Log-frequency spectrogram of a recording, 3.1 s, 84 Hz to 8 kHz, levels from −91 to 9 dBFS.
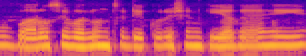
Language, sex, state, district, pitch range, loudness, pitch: Hindi, female, Chhattisgarh, Sukma, 185-205 Hz, -13 LUFS, 195 Hz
